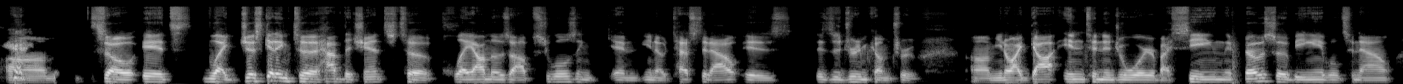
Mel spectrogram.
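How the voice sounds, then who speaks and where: A man's voice: fairly low pitch, fairly even intonation, measured pace, pushed and bright. A young man with an American accent, answering casually as an interview guest in a hesitant, rambling way. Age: young adult. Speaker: interview guest, ninja athlete and coach.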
